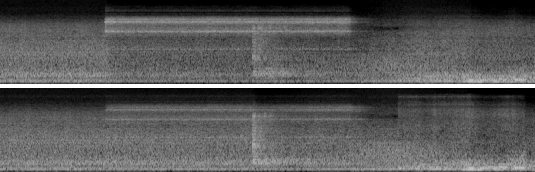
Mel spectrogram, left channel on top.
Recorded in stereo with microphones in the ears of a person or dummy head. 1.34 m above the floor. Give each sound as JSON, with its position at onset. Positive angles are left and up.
{"t": 1.1, "sound": "boiling", "side_deg": 40, "distance_m": 2.5}
{"t": 2.5, "sound": "a gunshot", "side_deg": -10, "distance_m": 4.0}
{"t": 4.0, "sound": "tape being pulled", "side_deg": -45, "distance_m": 1.3}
